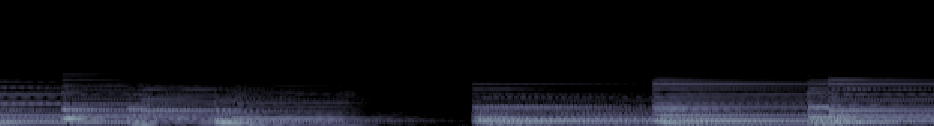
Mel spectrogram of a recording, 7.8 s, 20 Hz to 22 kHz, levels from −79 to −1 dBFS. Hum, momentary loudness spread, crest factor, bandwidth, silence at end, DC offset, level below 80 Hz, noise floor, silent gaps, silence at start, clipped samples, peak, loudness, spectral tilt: none; 9 LU; 16 dB; 2.7 kHz; 0 s; under 0.1%; -56 dBFS; -71 dBFS; none; 0 s; under 0.1%; -24 dBFS; -41 LUFS; -12 dB/octave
